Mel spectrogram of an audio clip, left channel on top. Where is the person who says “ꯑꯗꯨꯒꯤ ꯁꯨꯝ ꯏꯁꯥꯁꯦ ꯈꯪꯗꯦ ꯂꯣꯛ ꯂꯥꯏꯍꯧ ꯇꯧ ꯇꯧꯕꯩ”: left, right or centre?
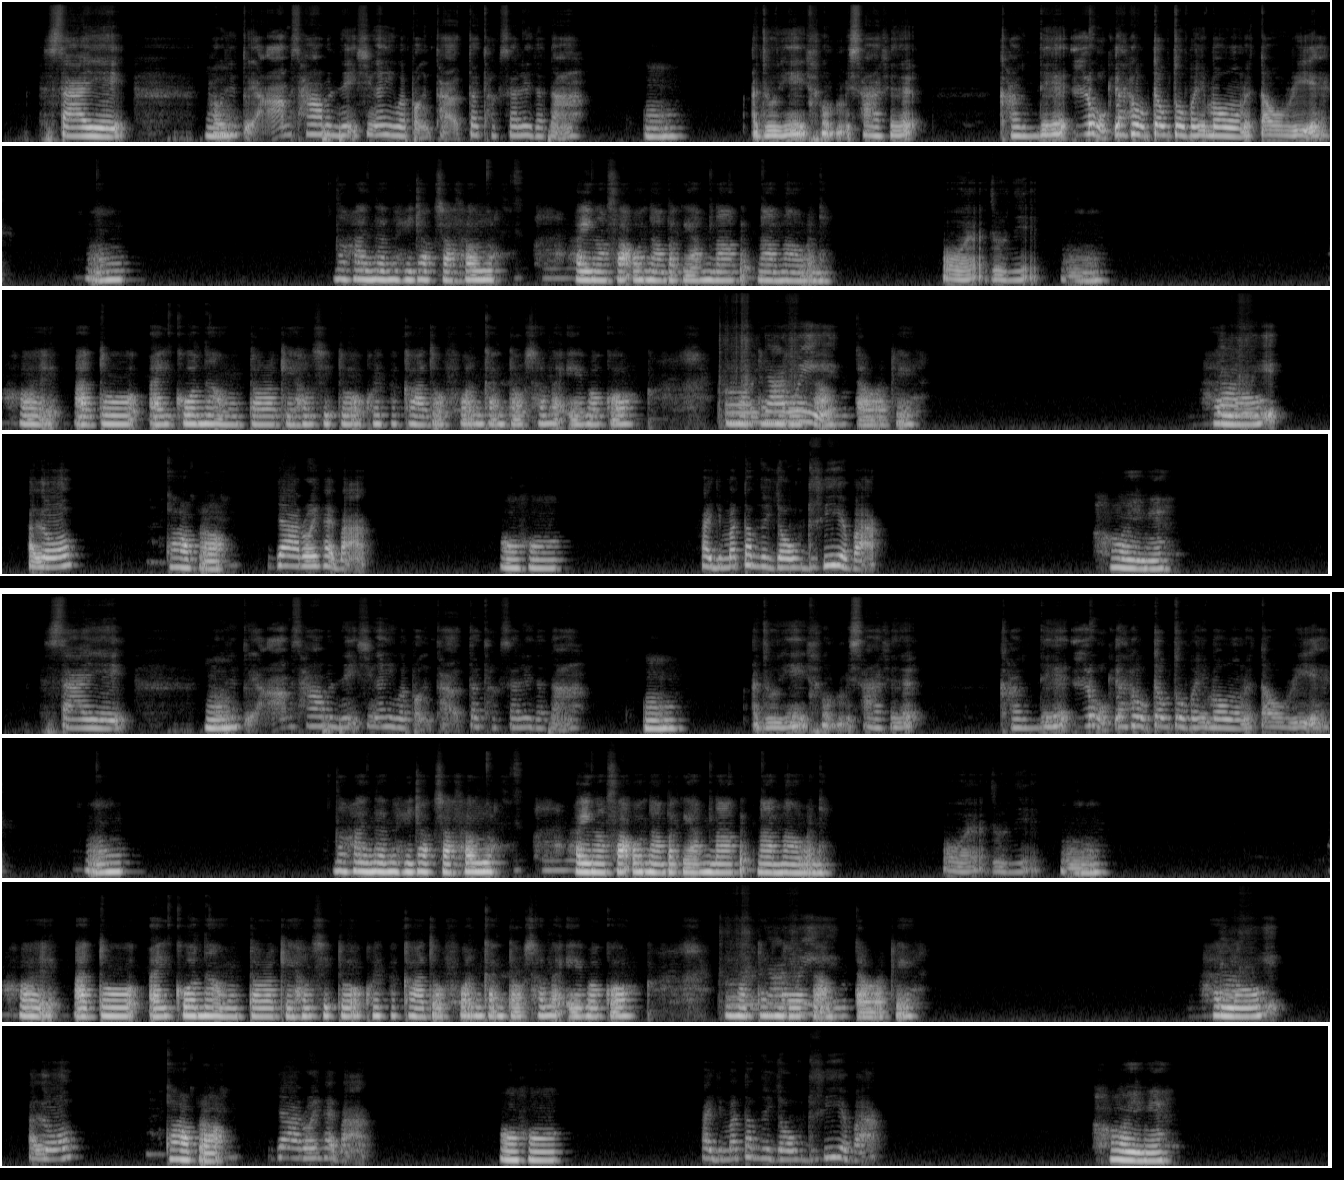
Left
